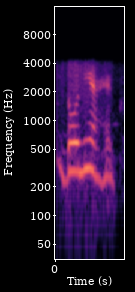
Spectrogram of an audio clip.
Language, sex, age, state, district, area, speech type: Marathi, female, 18-30, Maharashtra, Nagpur, urban, conversation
